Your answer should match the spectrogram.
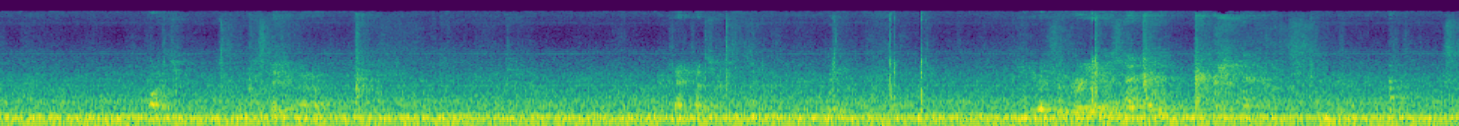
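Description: Steady low hum of room tone with faint, indistinct voices. There are a few light clicks about two-thirds of the way through.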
